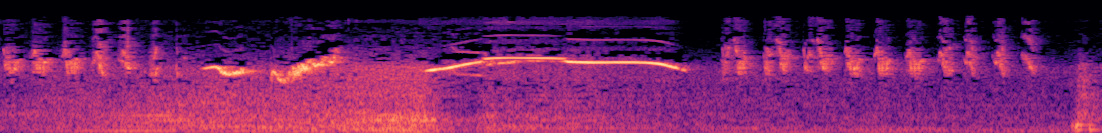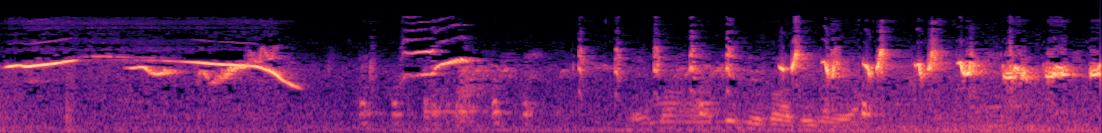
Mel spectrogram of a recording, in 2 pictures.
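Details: Oriental magpie-robin in harsh-toned song used as a lure for other magpie-robins: sweeping slurred whistles mixed with dense rattling chatter, ending in a fast run of repeated sharp notes.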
